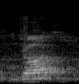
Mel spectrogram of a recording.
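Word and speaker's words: czar: इसके बाद अगला है सी के बाद जेड आए तो सी साइलेंट हो जाएगा। अगर आपका सी के बाद जेड आए तो सी साइलेंट हो जाए। जैसे जॉर जो एक राजसारी होता है, सीजेड नाम सुने होंगे, सी जेड ए आर, सी जेड ए आर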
